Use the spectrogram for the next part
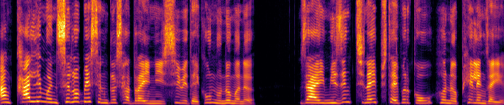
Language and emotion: Bodo, angry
